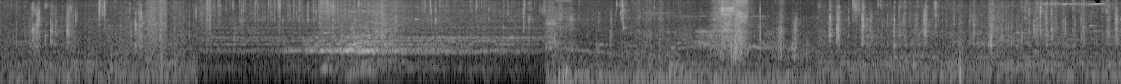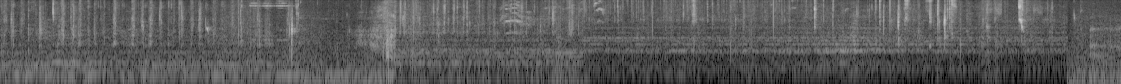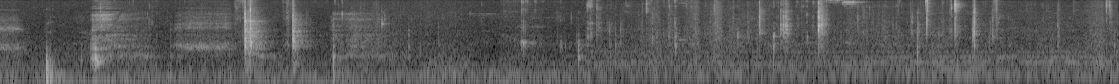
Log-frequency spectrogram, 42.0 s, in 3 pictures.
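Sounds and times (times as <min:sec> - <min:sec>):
chewing with sharp clicks: 0:09.4 - 0:18.0, 0:18.8 - 0:27.6, 0:34.4 - 0:42.0.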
